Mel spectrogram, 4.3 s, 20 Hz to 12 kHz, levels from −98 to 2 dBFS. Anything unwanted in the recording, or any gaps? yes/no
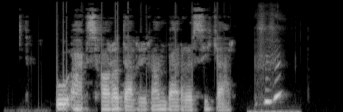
yes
